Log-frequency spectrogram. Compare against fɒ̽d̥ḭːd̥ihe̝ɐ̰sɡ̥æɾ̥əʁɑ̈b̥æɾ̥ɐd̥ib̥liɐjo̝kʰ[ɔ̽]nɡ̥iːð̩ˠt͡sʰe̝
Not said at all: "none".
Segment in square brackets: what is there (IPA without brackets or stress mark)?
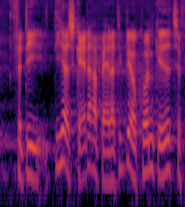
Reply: ɔ̽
